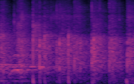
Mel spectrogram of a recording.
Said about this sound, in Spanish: Un aplauso para los que nos escuchan por Spotify también.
